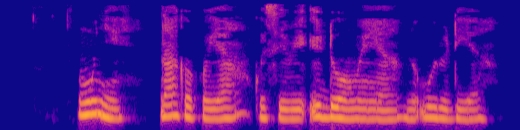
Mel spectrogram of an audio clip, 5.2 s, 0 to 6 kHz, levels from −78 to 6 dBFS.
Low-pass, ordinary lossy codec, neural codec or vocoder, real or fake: 5.4 kHz; MP3, 24 kbps; vocoder, 44.1 kHz, 128 mel bands every 512 samples, BigVGAN v2; fake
